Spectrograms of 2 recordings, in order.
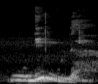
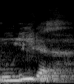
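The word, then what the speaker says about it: الحمد لله: Di situ ada lam tasjid atau lam syamsiah. Dulillah. Bukan dulah. Tapi dulillah. Bukan dulila.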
